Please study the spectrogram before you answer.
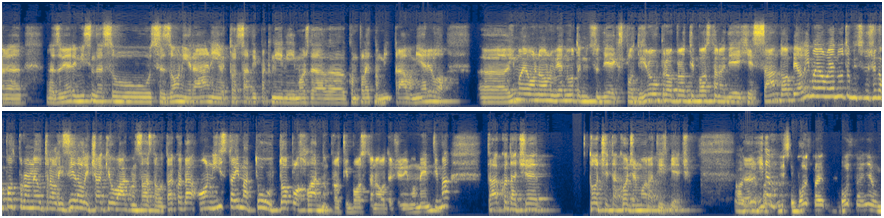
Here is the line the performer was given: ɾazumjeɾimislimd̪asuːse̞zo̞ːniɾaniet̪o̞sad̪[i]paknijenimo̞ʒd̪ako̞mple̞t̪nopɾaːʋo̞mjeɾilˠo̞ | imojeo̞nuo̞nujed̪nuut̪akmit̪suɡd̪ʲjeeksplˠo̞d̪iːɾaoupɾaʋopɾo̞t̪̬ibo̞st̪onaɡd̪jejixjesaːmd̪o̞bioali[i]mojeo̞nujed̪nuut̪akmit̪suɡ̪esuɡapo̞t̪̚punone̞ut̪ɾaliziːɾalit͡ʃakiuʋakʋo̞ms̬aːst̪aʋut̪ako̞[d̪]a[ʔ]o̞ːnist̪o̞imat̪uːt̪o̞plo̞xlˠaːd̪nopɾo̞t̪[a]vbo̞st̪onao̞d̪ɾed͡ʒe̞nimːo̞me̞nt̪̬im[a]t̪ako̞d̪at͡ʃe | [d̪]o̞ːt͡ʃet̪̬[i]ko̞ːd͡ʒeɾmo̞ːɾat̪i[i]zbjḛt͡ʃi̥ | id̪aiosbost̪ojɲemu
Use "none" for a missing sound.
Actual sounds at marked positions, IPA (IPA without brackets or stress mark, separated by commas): i, i, d̪, ʔ, i, a, t̪, a, i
